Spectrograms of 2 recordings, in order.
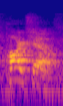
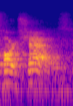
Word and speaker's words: hard shalls: That's why they call us hard shells. They say because we stand hard on the wills and the shalls of the Bible. It's actually a slight mispronunciation. They call us hard shalls, not hard shells.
